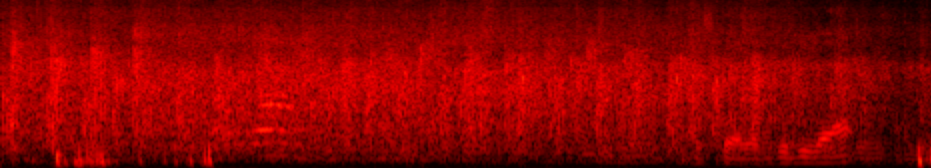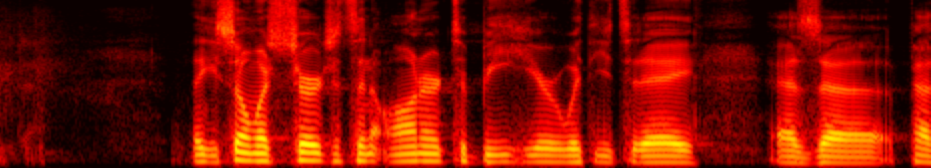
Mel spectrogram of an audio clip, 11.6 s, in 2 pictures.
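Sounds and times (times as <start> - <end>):
audience clapping: 0.0 - 6.2
speech: 7.0 - 11.6.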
